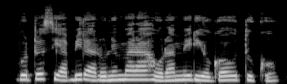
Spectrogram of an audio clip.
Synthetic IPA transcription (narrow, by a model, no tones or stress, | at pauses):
botosjabɪɾaɾonemaɾaɦoɾameɾioɡɔot̪uko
